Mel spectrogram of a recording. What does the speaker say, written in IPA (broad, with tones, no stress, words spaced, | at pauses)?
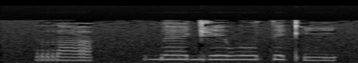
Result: ra˨ | bɛ˦ d͡ʒe˦wo˦ te˦kʼi˨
